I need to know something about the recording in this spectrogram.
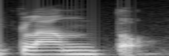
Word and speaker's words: ক্লান্ত: যেমন স্নান করিয়েছিলাম তোমাদের, মানে স্নান করাই নাই, স্নানের শব্দটা লিখিয়েছিলাম, উচ্চারণ লিখিয়েছিলাম, ওখানেও ভাঙা হয় নাই। সেম ভাবে যদি আসি ক্লান্ত, কয়ল আকার হবে, তোমরা এভাবে লিখবা না, কয়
